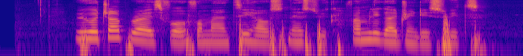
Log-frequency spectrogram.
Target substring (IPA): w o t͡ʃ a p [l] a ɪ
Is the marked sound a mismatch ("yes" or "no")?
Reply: yes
